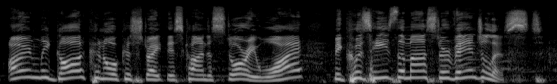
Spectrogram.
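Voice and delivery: high, loud declaration; impassioned preaching. Real, not acted. Preacher telling the congregation God orchestrated the story, impassioned. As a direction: drive the point home to the crowd, pitch high.

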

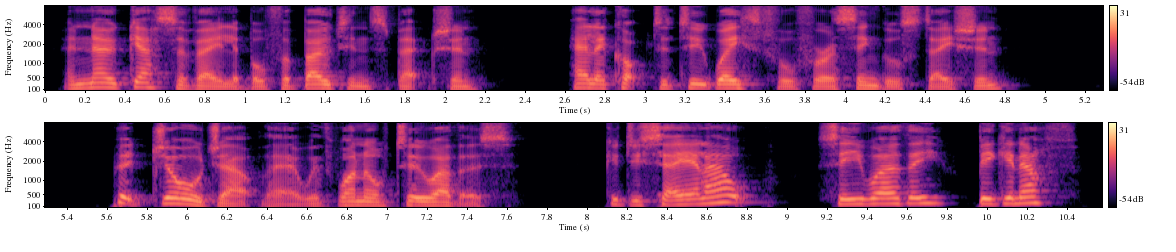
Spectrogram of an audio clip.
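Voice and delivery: expert voice rising into high questions; ecologist thinking aloud. Acted. Carter planning, then asking George about his boat, eager. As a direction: work out a plan, then quiz eagerly.

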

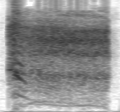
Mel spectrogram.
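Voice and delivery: loud human-like mock scream; sudden mock shriek of alarm; imitated deer scream. A deer spotting the hunter, mock scream. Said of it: "one of 'em sees you and they're like".

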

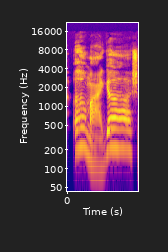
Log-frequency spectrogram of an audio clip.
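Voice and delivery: slow, high, swooping gasp of dismay; mock shock. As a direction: draw it out high as the horrified friends. Friends react to cancer news.

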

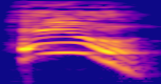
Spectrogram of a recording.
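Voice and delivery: very high-pitched cry; squealing. A narrator's reading. Sir Palomides hails the princess, squealing. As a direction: squeal a greeting. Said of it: "squealed Sir Palomides".

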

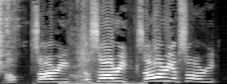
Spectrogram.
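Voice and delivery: loud, high, rushed sorry; panicked apology. Real, not acted. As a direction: blurt out the apologies.

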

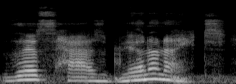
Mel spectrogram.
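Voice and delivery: slow, drowsy rat voice; drawn out, nodding off; sleepy rat. Acted.

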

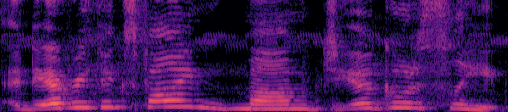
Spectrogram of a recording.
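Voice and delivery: high-pitched, stammering cover-up; flustered reassurance. Acted. Daughter sending Mom back to bed, flustered. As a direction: brush it off nervously, pitch up high. Caught out, hushing worried Mom.

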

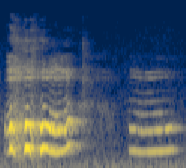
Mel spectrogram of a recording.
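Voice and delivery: very high, loud squeal of delight; overjoyed fan squeal at a cute card; squealing excitement. Real, not acted. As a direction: gush over her like a fan. Overjoyed at Isabel kimono card.

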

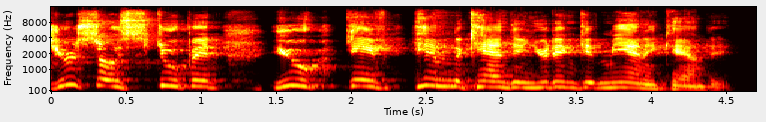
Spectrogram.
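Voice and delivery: put-on high, whining child complaining about candy; whiny toddler. Toddler whining at mom about the candy. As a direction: whine it like a cross little kid. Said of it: "when your child says".

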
